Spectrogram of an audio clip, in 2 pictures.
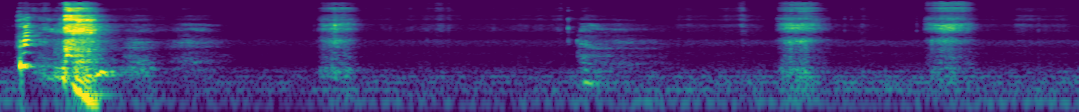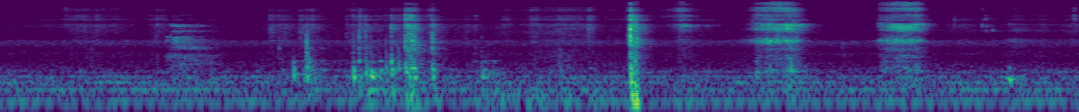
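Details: A series of sharp sneezes, some full and some stifled, with sniffs between; sneezes induced by tickling the nose with a rolled-up tissue.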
